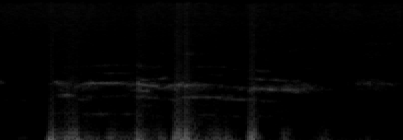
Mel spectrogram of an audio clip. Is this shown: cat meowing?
yes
